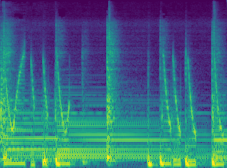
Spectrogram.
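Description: Live funk band playing an instrumental passage: electric guitar, keyboards and bass over a steady drum beat played back from a boombox cassette, with some sliding notes.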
